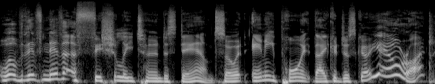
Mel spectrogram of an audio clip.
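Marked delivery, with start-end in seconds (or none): 3.7-4.3 lifted high and easygoing; high casual Kiwi voice. Retold or imitated. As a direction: toss it off high and carefree. New Zealand casually accepting.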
